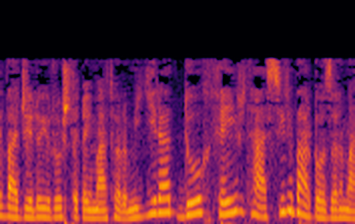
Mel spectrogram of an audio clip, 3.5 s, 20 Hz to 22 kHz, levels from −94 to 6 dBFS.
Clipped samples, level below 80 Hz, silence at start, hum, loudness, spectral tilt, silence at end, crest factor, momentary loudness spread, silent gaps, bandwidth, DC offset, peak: under 0.1%; -48 dBFS; 0 s; none; -18 LUFS; -4.5 dB/octave; 0 s; 14 dB; 3 LU; none; 7.6 kHz; under 0.1%; -2 dBFS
